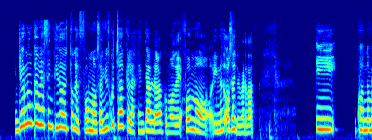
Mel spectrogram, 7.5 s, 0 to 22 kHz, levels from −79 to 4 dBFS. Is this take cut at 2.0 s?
no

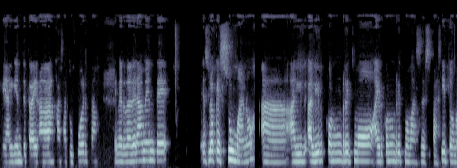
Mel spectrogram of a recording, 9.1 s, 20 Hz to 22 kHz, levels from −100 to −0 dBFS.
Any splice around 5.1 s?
yes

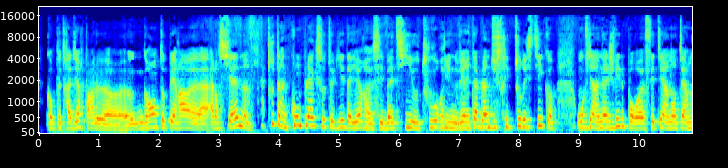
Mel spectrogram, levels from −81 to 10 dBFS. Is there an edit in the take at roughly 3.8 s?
yes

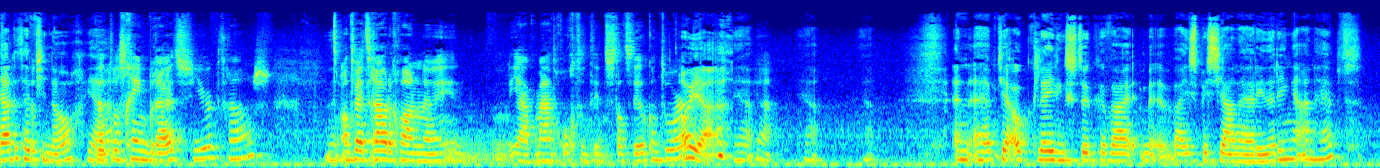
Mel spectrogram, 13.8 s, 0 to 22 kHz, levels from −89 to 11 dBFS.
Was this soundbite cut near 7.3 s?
yes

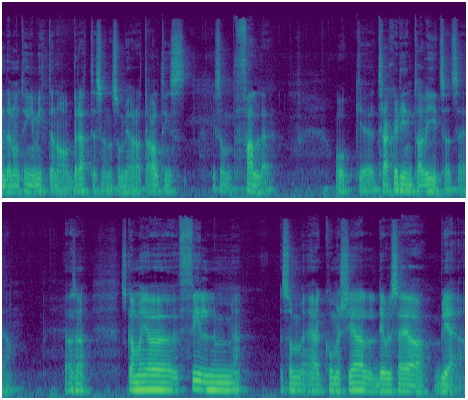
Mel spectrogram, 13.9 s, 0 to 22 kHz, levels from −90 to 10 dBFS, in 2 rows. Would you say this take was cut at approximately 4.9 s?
no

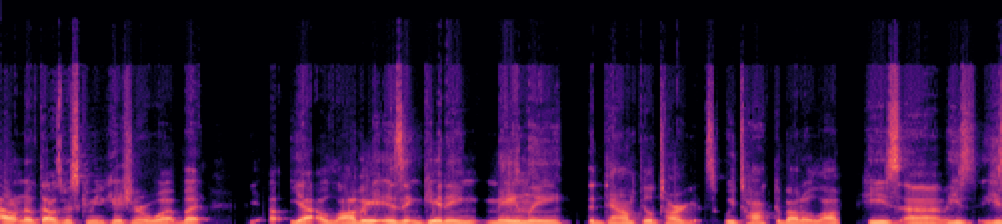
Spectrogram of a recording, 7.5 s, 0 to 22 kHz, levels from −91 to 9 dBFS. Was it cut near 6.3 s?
yes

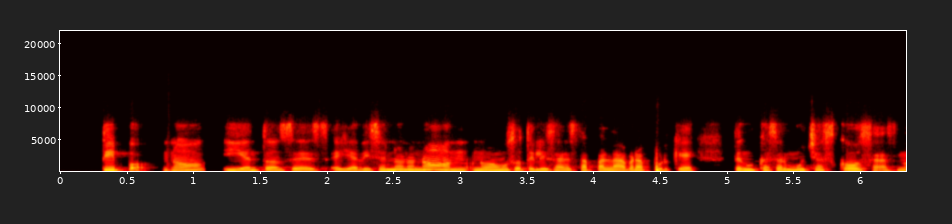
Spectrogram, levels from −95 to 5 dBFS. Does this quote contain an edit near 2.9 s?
no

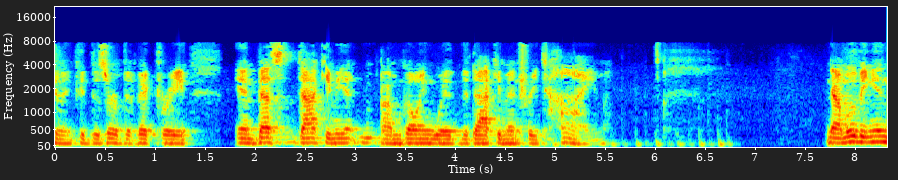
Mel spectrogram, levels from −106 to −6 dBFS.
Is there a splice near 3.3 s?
yes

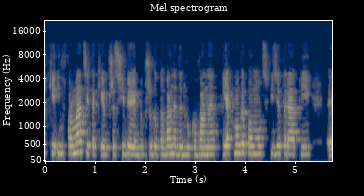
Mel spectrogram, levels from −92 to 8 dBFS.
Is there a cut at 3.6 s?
yes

